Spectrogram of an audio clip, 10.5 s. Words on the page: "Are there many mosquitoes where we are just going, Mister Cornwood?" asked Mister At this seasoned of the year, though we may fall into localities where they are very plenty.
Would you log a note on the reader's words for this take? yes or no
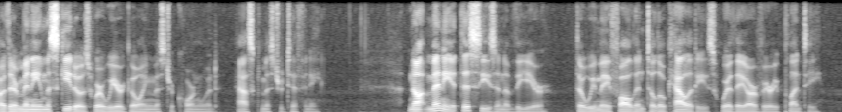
yes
